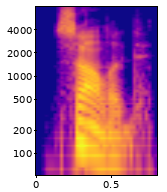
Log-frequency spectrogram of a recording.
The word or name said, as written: solid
